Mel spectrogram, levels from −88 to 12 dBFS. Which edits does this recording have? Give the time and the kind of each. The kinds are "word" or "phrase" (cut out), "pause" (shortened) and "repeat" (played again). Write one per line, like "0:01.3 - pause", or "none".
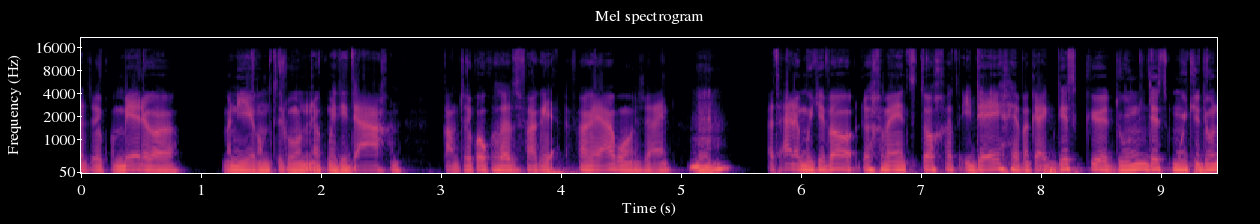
none

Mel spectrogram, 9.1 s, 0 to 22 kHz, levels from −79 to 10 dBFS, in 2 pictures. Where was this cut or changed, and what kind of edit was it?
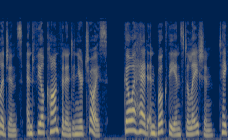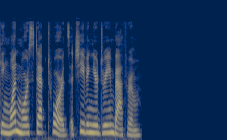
none

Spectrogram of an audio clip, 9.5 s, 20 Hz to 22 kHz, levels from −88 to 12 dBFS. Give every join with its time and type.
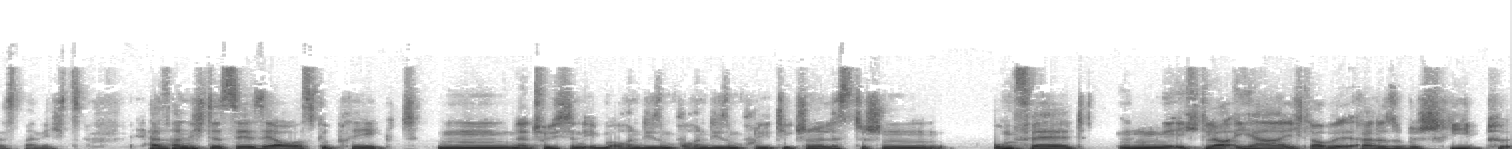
0:01.0 - word
0:02.7 - pause
0:04.3 - repeat
0:06.9 - pause
0:08.5 - phrase

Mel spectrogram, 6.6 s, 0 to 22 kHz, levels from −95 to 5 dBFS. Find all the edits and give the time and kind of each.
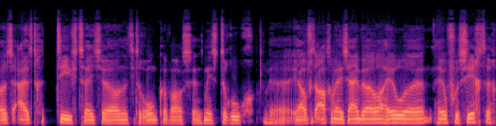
0:01.8 - phrase
0:02.7 - word
0:03.5 - pause

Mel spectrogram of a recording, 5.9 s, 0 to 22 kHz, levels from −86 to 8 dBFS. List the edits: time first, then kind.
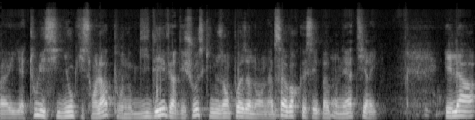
0:03.4 - word
0:04.1 - word

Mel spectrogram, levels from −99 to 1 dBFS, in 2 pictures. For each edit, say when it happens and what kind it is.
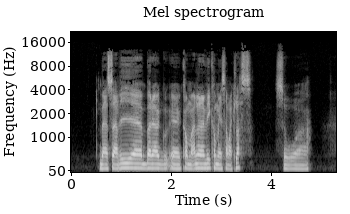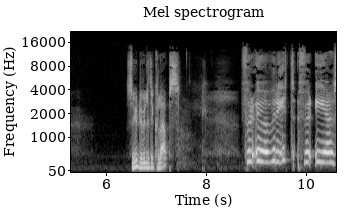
0:00.9 - word

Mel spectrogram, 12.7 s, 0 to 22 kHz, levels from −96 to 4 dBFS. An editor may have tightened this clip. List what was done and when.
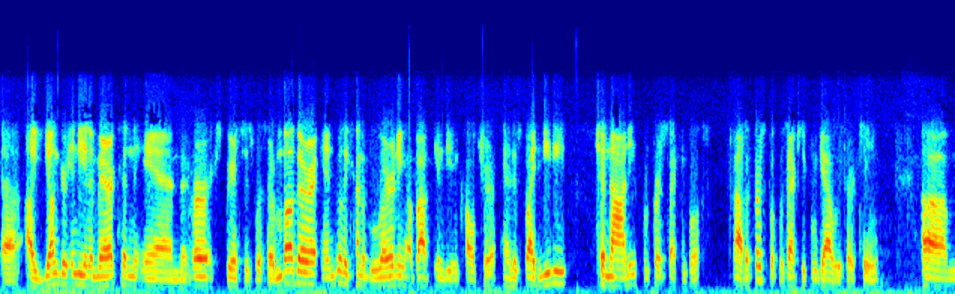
none

